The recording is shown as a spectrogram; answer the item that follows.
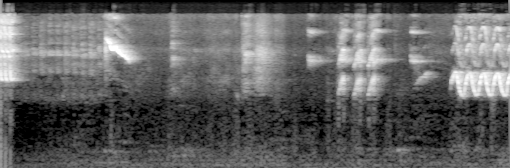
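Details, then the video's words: Javan pied starling, used to teach other cage birds, producing scattered high squeaks and a downslurred whistle, then a trilled, warbling high phrase at the end. "Pancingan Plus Masteran Burung Jalak Putih full Isian"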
